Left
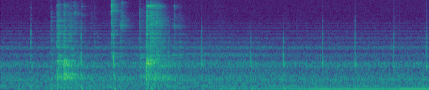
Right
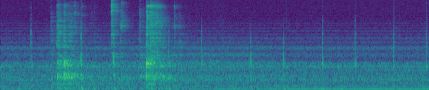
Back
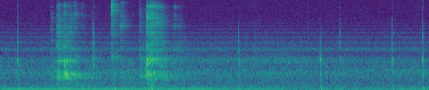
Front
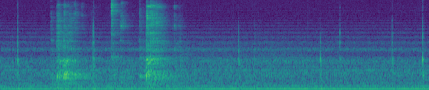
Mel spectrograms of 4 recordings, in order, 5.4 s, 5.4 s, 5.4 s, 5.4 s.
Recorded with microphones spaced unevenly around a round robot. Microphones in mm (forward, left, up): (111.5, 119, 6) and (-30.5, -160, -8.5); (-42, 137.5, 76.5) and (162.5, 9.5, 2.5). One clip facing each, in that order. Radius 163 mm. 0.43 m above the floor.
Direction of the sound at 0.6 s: 25° left.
